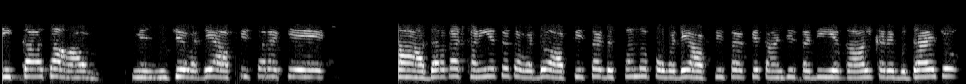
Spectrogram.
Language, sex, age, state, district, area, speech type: Sindhi, female, 18-30, Rajasthan, Ajmer, urban, conversation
